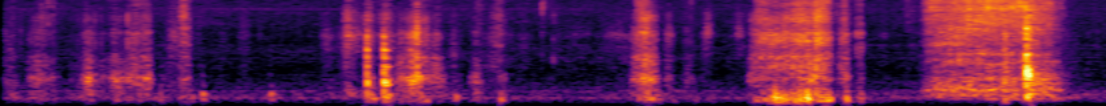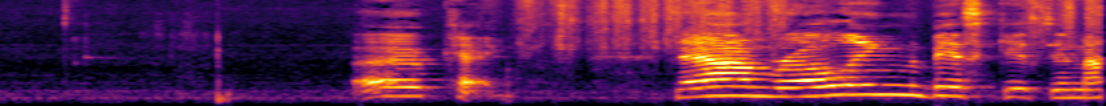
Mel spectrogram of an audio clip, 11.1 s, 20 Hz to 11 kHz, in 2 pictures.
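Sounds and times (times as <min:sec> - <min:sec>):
rustling scrapes: 0:00.1 - 0:01.0, 0:01.6 - 0:05.4, 0:08.1 - 0:09.8.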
